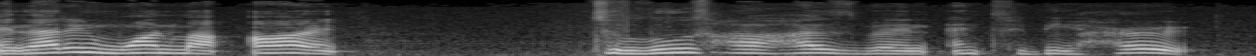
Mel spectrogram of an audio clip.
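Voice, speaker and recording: Fairly slow and fairly high-pitched, a woman speaks in a plain, everyday voice with ordinary pitch variation. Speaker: mother. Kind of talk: personal monologue performed on stage. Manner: emotional, earnest.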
